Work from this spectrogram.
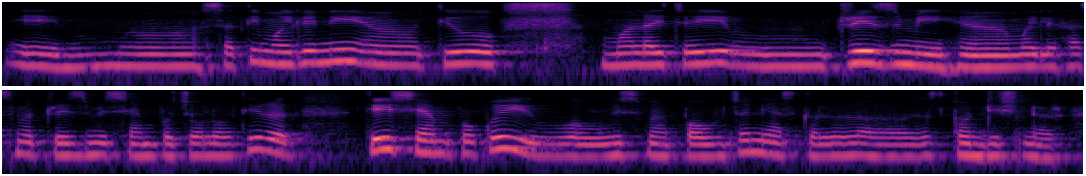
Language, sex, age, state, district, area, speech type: Nepali, female, 60+, West Bengal, Darjeeling, rural, spontaneous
